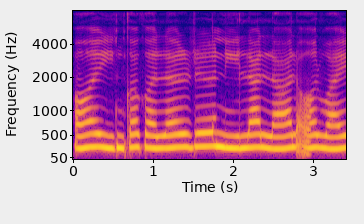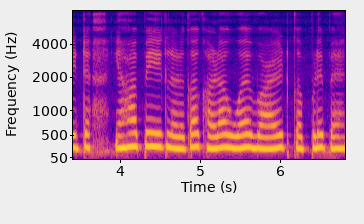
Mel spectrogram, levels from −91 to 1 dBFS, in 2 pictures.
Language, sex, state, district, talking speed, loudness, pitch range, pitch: Hindi, female, Chhattisgarh, Sukma, 150 wpm, -10 LUFS, 245-260 Hz, 250 Hz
